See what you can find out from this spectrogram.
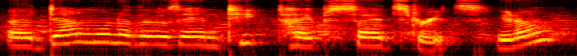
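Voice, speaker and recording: High-voiced, uneasy young woman, acted by a woman. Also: expressive, normal speed, slight background noise. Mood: casual. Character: shaken, self-doubting young woman, wry among friends. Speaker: actor in audio drama. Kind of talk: naturalistic scripted audio drama.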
